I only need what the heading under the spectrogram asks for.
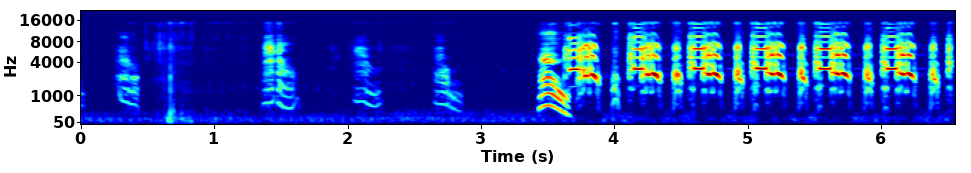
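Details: Grey francolin in jungle, filmed by a partridge hunter: faint descending notes at first, then a sudden loud rapid series of harsh, ringing squawks repeated about twice a second to the end.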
